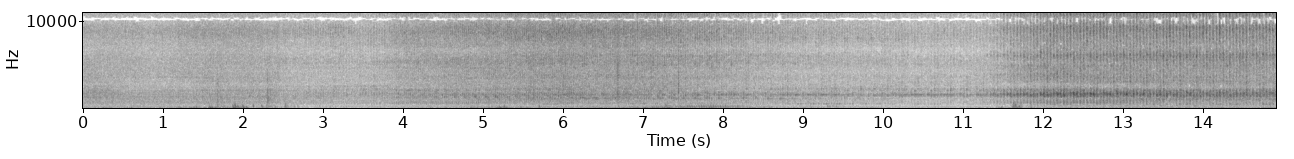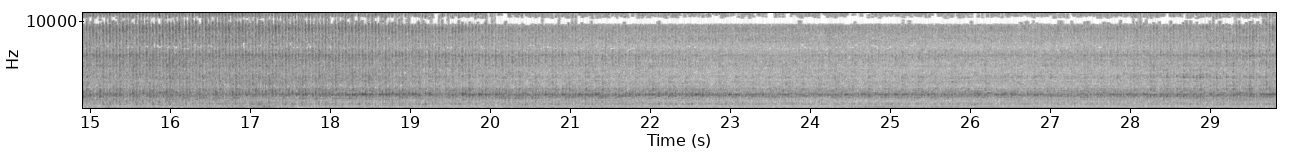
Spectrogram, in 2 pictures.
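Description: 1983 Mercedes-Benz 300TD estate's five-cylinder diesel engine, the car pulling up and then idling. About eleven seconds in the engine sound steps up louder and holds steady.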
